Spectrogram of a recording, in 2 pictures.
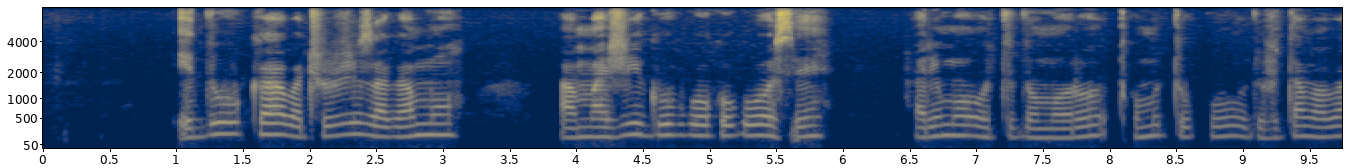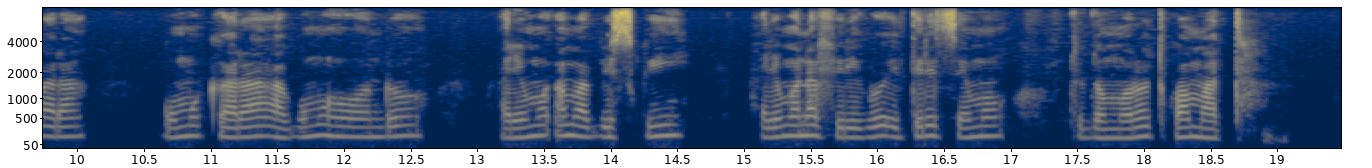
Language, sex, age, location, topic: Kinyarwanda, female, 25-35, Musanze, finance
